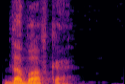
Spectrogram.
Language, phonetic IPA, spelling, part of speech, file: Russian, [dɐˈbafkə], добавка, noun, Ru-добавка.ogg
- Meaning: 1. additive (substance altering another substance) 2. amendment 3. second helping 4. refill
